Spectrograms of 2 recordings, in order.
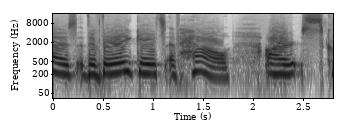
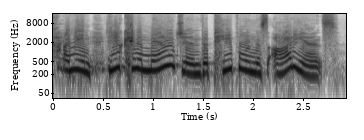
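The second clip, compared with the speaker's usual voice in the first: ordinary talk, nothing marked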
